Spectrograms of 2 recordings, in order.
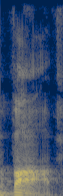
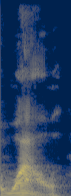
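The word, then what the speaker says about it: ו: Now, the older pronunciation, maybe even in Bible times, it might have been a wow or a w sound. Modern Hebrew does vav or v, and so I'm going to go with v.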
